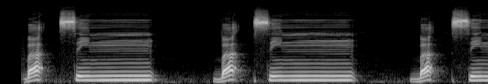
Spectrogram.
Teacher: یہاں پر دیکھیں یہ لفظ لکھا ہے بسن، اس لفظ کو اب میں پڑھوں گا 2 مرتبہ، اس کے بعد 4 مرتبہ آپ پڑھیے گا، اور پڑھتے ہوئے اس بات کا خیال رکھیے گا کہ سین کو جب میں پڑھوں گا تو سین کی جو تنوین ہے، جب تنوین کی ادائیگی کروں گا تو نون کو پڑھتے ہوئے زبان تالو سے لگا کر پڑھوں گا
